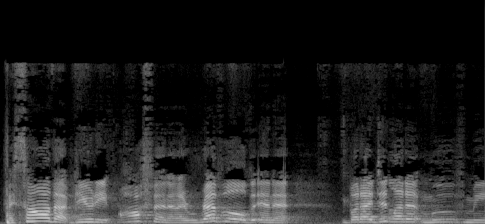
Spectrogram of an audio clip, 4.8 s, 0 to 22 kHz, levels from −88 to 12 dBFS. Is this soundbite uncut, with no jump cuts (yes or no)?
no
